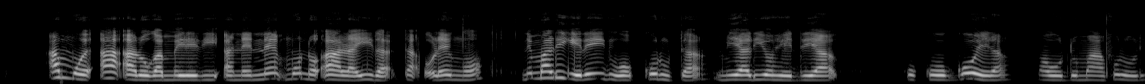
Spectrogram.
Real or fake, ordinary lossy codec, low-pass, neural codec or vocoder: real; Opus, 32 kbps; 19.8 kHz; none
